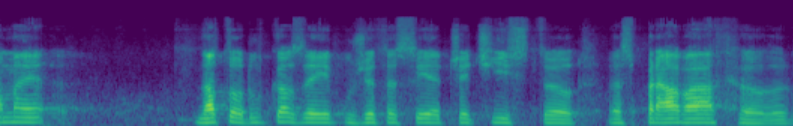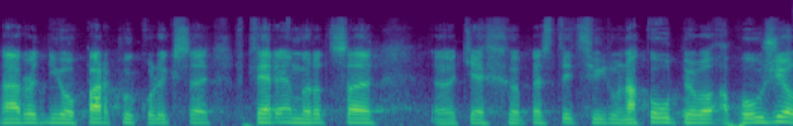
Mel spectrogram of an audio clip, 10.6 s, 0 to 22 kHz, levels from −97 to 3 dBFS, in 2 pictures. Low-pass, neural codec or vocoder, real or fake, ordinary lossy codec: 10.8 kHz; codec, 24 kHz, 0.9 kbps, WavTokenizer, medium speech release version 2; fake; Opus, 16 kbps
